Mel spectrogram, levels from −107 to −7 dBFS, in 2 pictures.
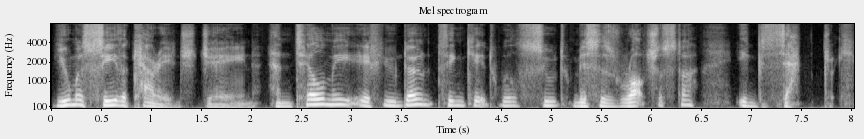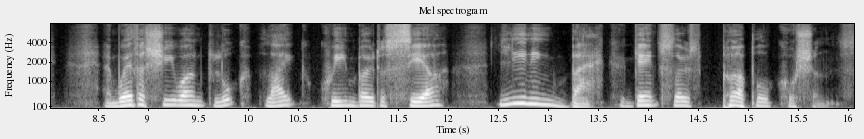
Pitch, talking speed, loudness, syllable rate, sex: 135 Hz, 125 wpm, -19 LUFS, 3.4 syllables/s, male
